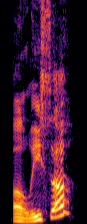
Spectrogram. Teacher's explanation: It's a question, and I raise my voice to a higher pitch as I say the name. · Term: voice up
